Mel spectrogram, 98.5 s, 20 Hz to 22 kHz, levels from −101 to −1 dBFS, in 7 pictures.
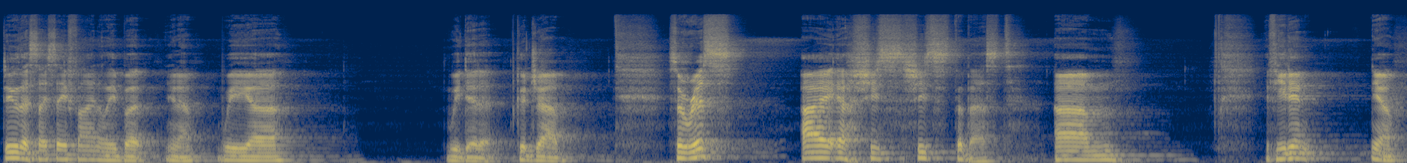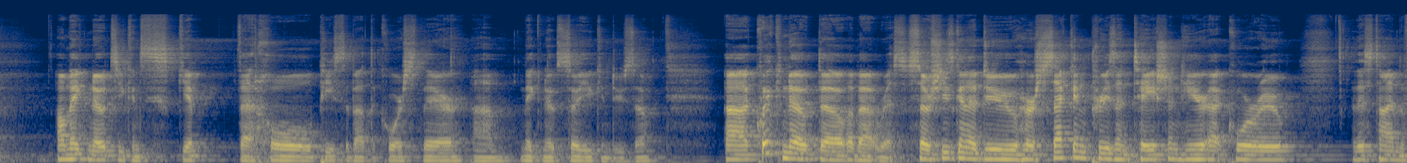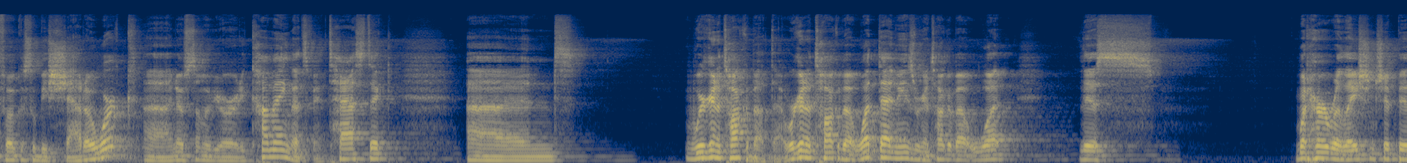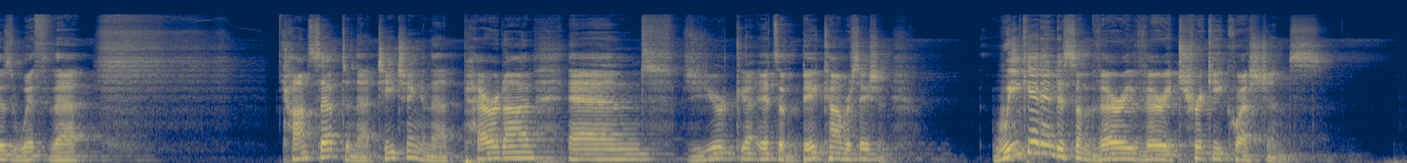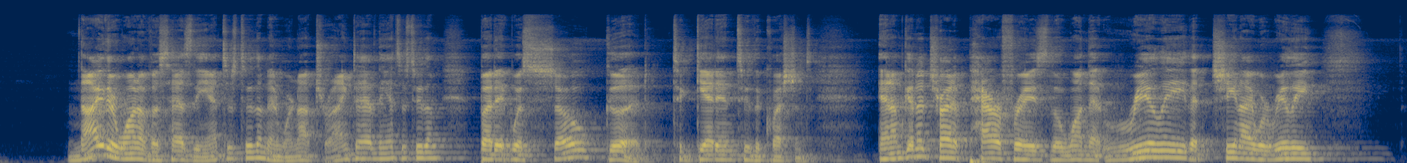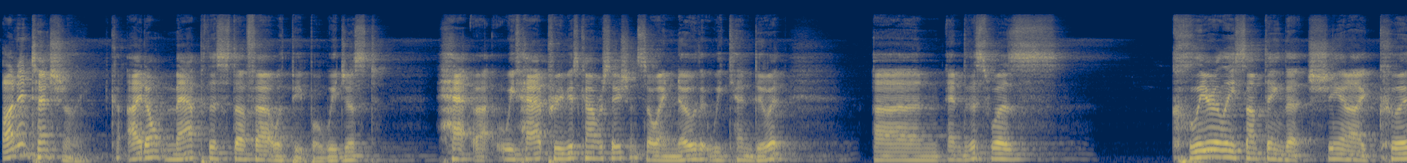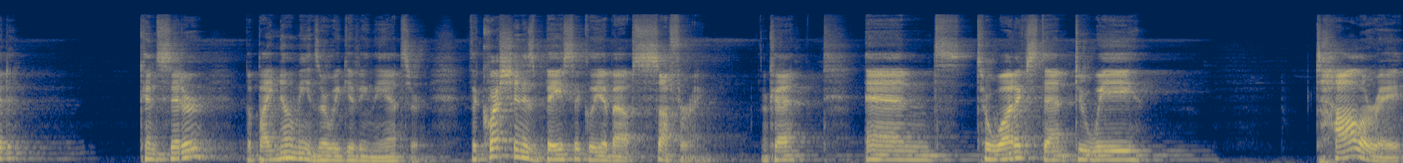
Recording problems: room echo; very slight; dies away in 0.7 s

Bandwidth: 15 kHz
